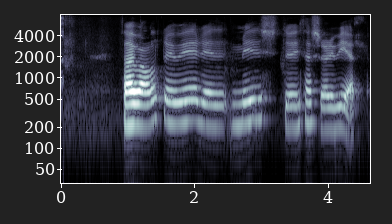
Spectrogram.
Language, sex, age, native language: Icelandic, male, 11, English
